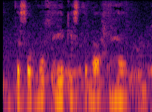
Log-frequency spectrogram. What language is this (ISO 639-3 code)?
urd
